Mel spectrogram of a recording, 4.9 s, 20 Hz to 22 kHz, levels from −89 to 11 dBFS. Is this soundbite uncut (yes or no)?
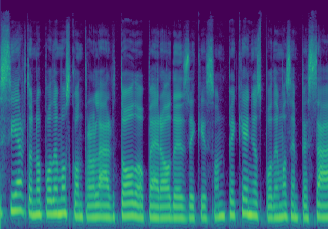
yes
